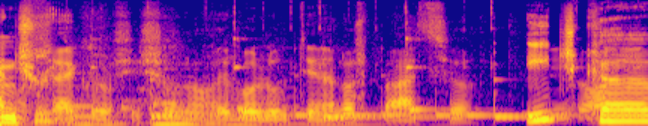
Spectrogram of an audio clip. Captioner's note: Italian spoken audio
